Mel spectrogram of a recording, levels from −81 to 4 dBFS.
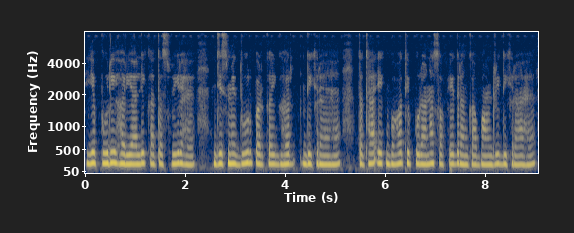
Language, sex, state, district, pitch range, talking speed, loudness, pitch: Hindi, female, Jharkhand, Garhwa, 195-210 Hz, 170 wpm, -16 LUFS, 205 Hz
